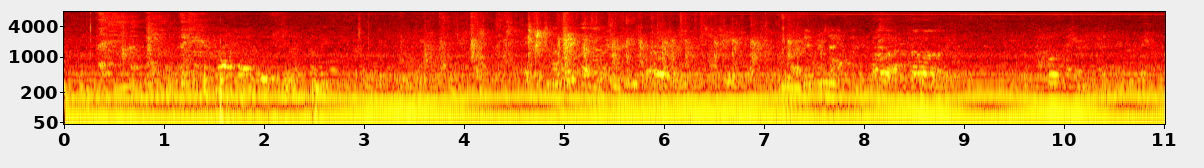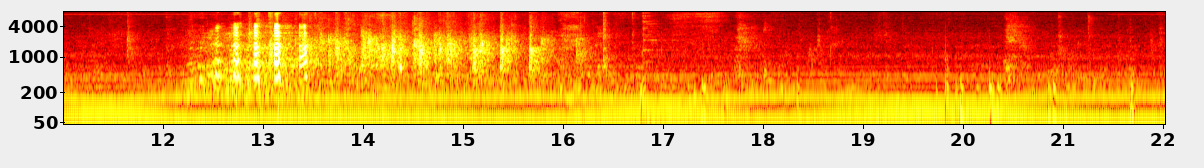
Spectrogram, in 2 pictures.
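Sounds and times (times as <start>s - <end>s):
audience applause: 3.4s - 7.9s, 12.2s - 16.7s.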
